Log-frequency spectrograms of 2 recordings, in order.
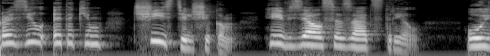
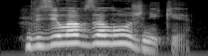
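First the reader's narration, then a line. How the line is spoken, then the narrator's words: Gloomy. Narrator (Russian): мрачно ответил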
